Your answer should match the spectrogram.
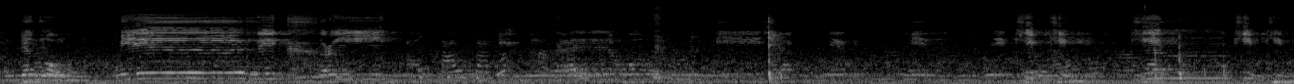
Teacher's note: Dia jenis dengung yang tersembunyi samar-samar. Jangan kita rapat bibir eh. Jangan rapat. Ha keadaan kita penyebangkan lidah tu terapung tergantunglah sebab huruf zal dan hujung lidah kita dikeluarkan sedikit ketika mana de dengung. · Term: ikhfa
